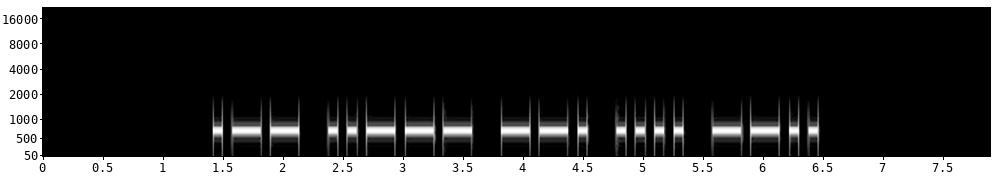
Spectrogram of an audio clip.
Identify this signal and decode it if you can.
Morse code, heard as a keyed tone, about 15 wpm, 700 Hz. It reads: W2GHZ
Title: USA Call Signs Repeated 2x 15wpm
